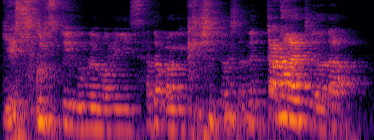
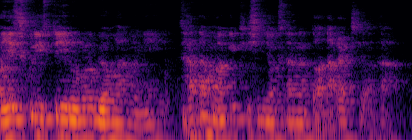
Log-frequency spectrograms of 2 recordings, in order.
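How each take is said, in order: First: It is said in a loud, forceful voice. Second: It is said in a calm, normal voice.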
